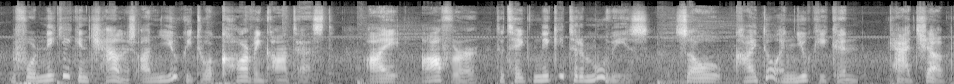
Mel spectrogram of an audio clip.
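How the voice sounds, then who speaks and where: A woman's voice: deep voice, a bit bright. A woman hosting a let's play, switching between reading game narration aloud and playful, teasing commentary.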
